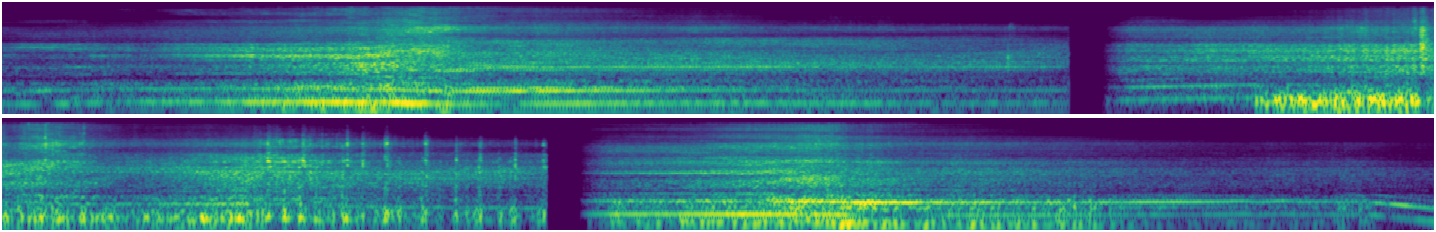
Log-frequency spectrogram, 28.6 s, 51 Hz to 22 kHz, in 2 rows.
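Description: Historic rally cars passing one at a time, three separate passes. Each engine grows louder as the car approaches, is loudest as it goes by, then fades. The middle pass, an air-cooled Porsche 911 flat-six, is the loudest and most crackly, and near the end the last car's engine note drops in pitch.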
